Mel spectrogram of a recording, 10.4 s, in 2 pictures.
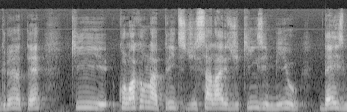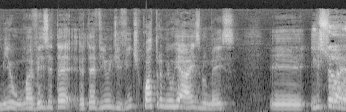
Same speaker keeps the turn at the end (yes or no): yes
